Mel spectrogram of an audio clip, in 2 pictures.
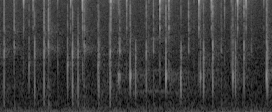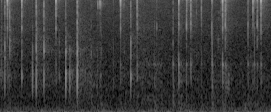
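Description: Long nails scratch along the ridged side of the aluminium screw lid on a small filled glass jar. The result is a quiet, fast, uneven stream of short, dry scratchy clicks with bright, high metallic ticks over a soft low rumble.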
